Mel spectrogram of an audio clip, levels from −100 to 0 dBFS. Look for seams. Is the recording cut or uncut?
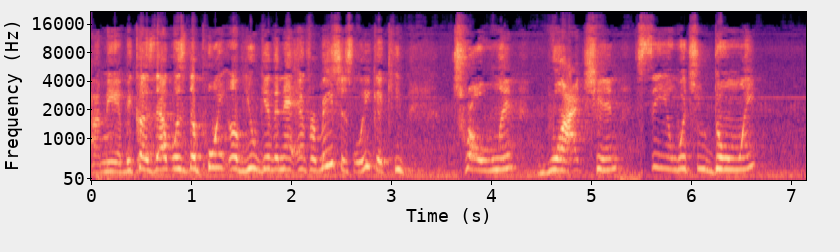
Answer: cut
